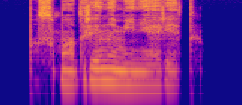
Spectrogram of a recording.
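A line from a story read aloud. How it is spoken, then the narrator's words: Soft request. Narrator (Russian): мягко попросил Артём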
